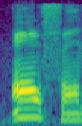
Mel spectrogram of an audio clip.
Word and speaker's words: enfant: Dans le mot enfant, il y a deux fois le son en. Le premier s'écrit EN, le deuxième s'écrit AN. Ensuite, le son F s'écrit avec un F. Et enfin, nous avons une lettre muette, le T, qu'on retrouve dans le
